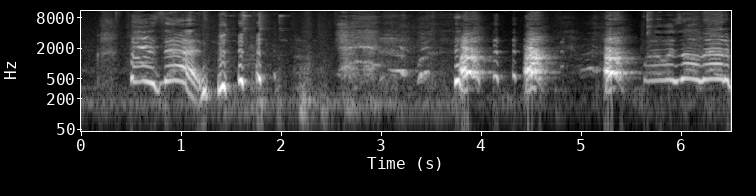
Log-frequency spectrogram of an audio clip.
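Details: Several pet dogs howling together indoors, one missing its owner and the others joining in; long wavering harmonic howls with falling and rising slides, broken by short yips and whimpers across the clip.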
